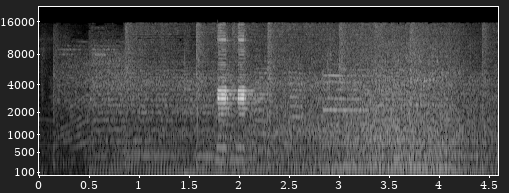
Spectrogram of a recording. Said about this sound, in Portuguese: Olha a rodovia Presidente Dutra aí movimentada, chegando em São Paulo, já com algum congestionamento.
